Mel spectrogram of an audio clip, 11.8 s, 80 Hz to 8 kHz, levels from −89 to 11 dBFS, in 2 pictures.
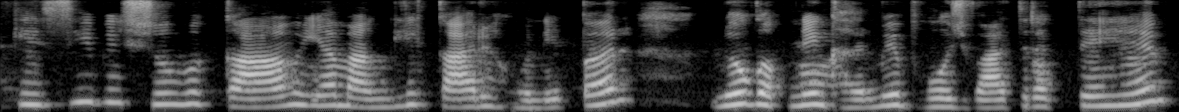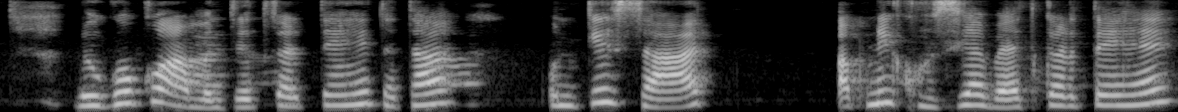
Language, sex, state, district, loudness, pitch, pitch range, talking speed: Hindi, female, Uttar Pradesh, Varanasi, -18 LUFS, 270 Hz, 230-300 Hz, 155 wpm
